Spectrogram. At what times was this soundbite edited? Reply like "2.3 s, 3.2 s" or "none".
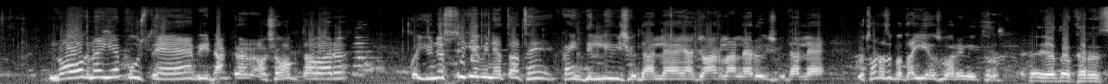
none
